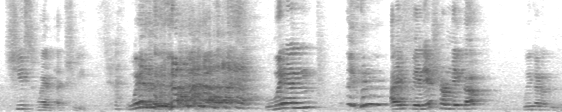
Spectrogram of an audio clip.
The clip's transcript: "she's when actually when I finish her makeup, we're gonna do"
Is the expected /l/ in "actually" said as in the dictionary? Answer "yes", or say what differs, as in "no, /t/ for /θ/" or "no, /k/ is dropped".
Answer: no, /w/ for /l/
